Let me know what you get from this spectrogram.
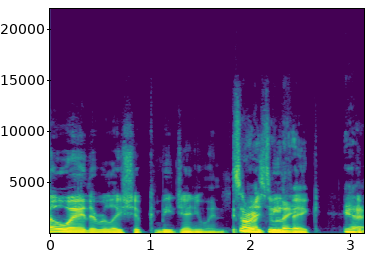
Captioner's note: uh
